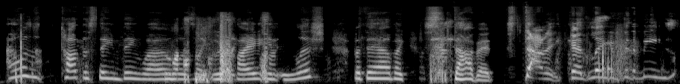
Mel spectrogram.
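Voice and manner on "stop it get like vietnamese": ordinary talk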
